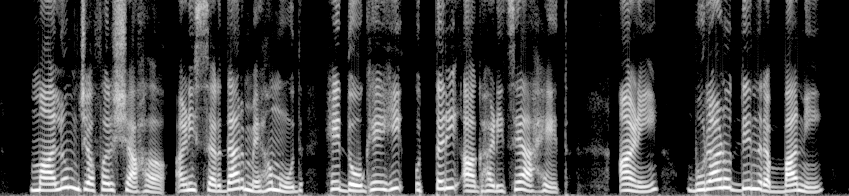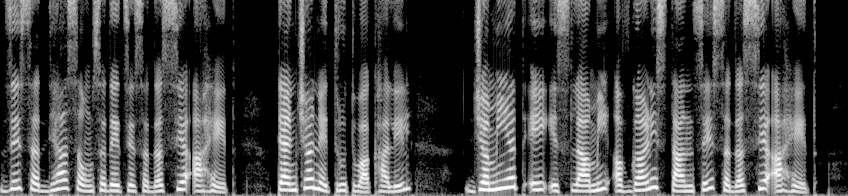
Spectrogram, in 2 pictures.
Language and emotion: Marathi, neutral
